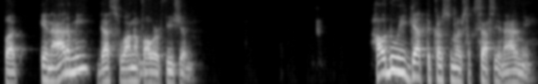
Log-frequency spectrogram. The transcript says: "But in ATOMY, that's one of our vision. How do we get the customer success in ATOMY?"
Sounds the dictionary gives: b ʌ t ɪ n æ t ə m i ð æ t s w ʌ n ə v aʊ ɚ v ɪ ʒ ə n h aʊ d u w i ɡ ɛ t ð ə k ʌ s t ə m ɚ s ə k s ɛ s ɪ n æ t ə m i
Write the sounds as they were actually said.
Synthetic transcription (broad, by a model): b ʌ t ɪ n æ t ə m i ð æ t s w ʌ n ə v aʊ ɚ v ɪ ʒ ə n h aʊ d u w i ɡ ɛ t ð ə k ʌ s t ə m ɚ s ə k s ɛ s ɪ n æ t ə m i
